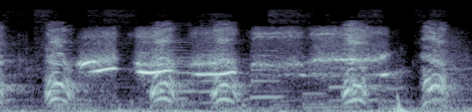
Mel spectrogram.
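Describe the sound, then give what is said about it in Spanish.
A dog barks rapidly and insistently, about six sharp yaps in quick succession, loud with no one talking. “Andaba por ahí en Chihuahua y iba caminando su perro dálmata, muy, muy fancy él acá.”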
